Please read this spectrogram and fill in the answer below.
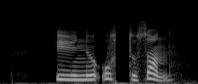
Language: Swedish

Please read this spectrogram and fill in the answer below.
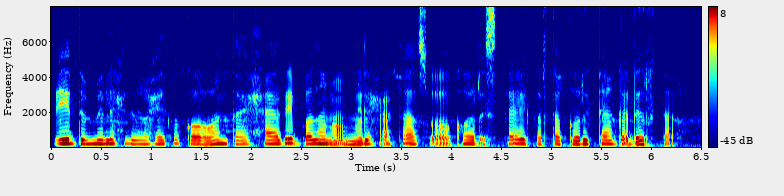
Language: Somali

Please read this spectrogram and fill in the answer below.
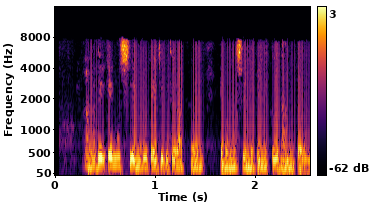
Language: Bangla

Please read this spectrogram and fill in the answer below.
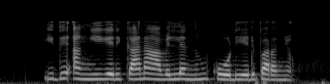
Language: Malayalam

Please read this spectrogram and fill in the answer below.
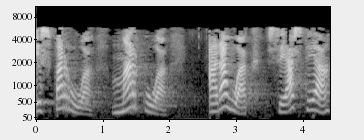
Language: Basque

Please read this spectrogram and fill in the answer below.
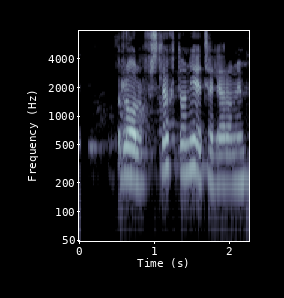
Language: Icelandic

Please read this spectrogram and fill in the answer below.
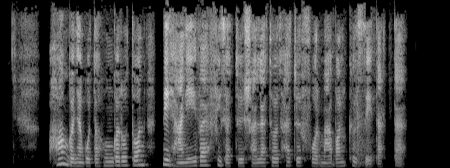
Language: Hungarian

